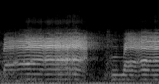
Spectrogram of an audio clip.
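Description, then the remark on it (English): Two loud bleats from sheep loaded on cattle ships at a waterfront, a long wavering one followed after a short pause by a second that is cut off, with no talking. “I noticed a row of cattle ships all loaded with sheep.”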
